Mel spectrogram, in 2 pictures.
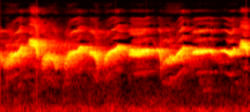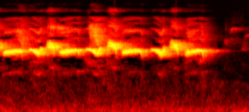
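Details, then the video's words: A Chinese hwamei delivers an unbroken stream of clear, warbling whistles, rising and falling in quick succession before fading out abruptly at the end. "Hwamei Singing"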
